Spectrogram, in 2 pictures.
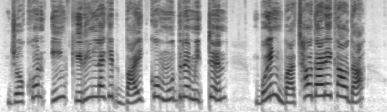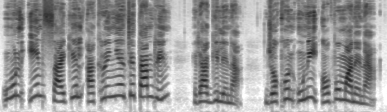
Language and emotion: Santali, angry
